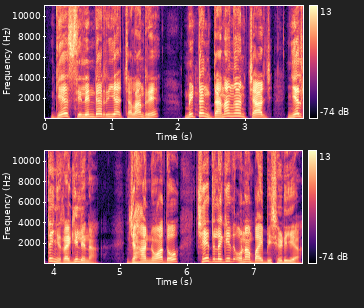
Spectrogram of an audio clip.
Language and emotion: Santali, angry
